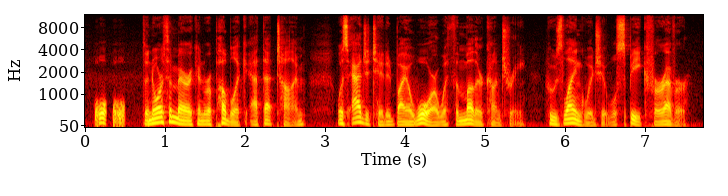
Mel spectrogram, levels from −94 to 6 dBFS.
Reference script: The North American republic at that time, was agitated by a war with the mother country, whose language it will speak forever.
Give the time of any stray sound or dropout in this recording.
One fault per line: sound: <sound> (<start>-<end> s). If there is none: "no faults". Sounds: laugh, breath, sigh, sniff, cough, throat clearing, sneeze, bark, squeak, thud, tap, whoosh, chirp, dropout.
sound: laugh (0.1-0.5 s)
